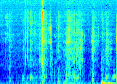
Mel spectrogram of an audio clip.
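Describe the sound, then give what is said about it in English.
Someone crunches and chews a crisp snack, with a run of irregular, crackly bites that grow louder, ending in a heavier crunch. No one speaks. “Did you already take a bite?”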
